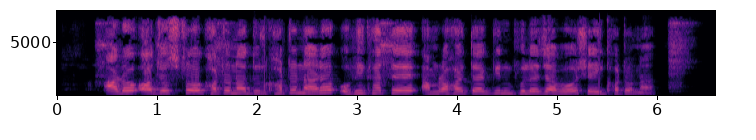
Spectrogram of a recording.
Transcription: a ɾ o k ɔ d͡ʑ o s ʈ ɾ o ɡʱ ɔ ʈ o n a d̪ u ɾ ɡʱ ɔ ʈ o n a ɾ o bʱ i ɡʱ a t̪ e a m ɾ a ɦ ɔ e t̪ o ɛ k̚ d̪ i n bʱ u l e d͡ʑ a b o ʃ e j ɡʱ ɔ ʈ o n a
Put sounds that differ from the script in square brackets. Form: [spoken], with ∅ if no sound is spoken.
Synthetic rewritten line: a ɾ o [ʔ] ɔ d͡ʑ o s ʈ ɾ o ɡʱ ɔ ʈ o n a d̪ u ɾ ɡʱ ɔ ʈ o n a ɾ o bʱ i ɡʱ a t̪ e a m ɾ a ɦ ɔ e t̪ o ɛ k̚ d̪ i n bʱ u l e d͡ʑ a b o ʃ e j ɡʱ ɔ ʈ o n a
